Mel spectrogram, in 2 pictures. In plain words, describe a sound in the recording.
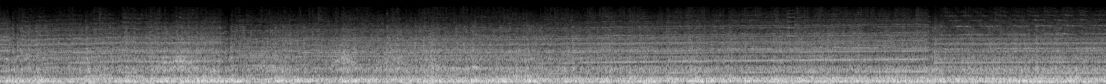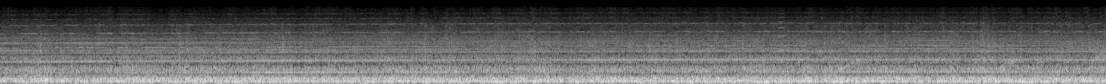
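A racing car engine roars at high revs, its pitch climbing steadily through the gears.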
